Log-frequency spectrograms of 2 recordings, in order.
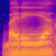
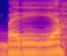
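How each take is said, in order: The two takes are said the same way.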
